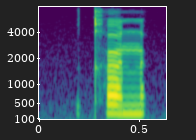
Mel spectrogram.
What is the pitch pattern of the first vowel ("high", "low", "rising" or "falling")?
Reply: high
